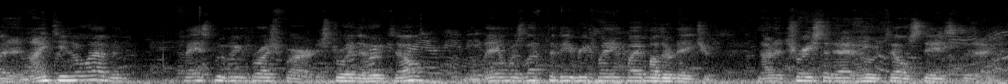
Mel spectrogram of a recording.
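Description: This is a man talking at a moderate pace. Noticeable background noise runs under his voice. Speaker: train tour narrator. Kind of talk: tour commentary. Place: train.

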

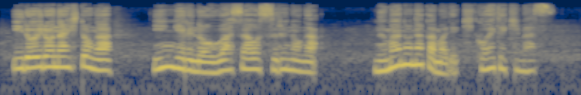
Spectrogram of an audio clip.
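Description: This woman talks at a moderate pace with a medium pitch. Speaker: narrator. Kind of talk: fairy tale audio drama narration.

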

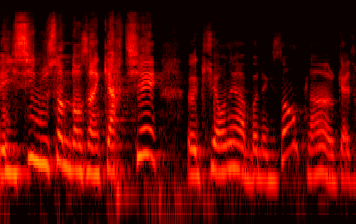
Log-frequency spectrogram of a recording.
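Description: The voice of this woman is somewhat breathy. She keeps to a moderate speed. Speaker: politician. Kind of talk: political speech. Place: hall.

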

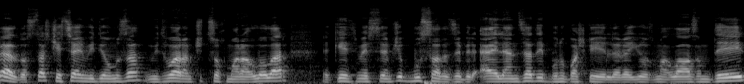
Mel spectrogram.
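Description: Man, medium pitch, moderate pace, with ordinary pitch variation. He has a plain, everyday voice, in a very clean recording with a silent background. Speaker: gaming YouTuber. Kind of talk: casual chat. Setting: voice chat.

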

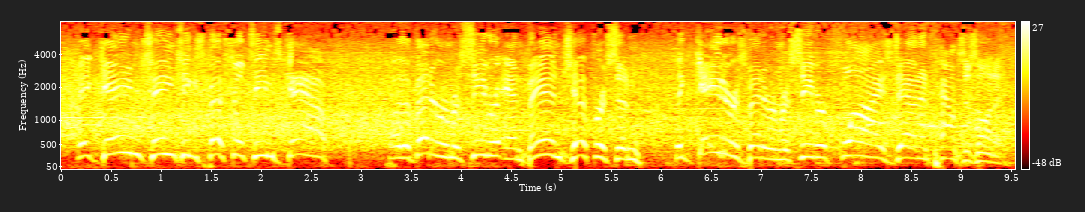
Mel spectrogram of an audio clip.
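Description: An animated, raised and projected voice with ordinary pitch variation and very even loudness, over noticeable background noise. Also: man, extremely high pitch for a man. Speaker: play-by-play commentator. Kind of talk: live play-by-play sports commentary, rapid game narration. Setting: stadium broadcast booth. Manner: animated, rising on big plays.

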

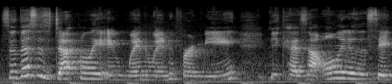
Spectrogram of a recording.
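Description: There is faint music in the background and audible room echo. A woman speaks at a moderate pace. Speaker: parenting vlogger. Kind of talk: casual vlog chat.

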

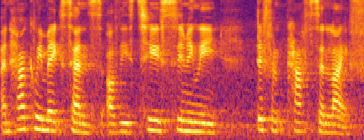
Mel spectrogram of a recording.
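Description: A speaker with a northern English accent talks at a moderate pace. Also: woman.

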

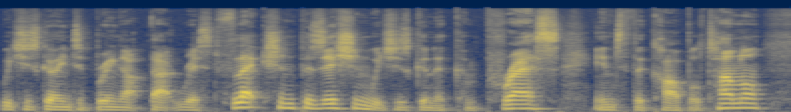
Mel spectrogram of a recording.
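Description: Over a quiet background, a man talks with vocal fry and very wide pitch swings. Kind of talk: tutorial. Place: home room.

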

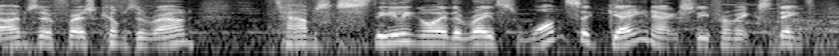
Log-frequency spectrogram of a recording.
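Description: Through noticeable background noise, a high-pitched man speaks at a fairly quick pace with fairly even intonation. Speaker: esports caster. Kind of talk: live commentary.

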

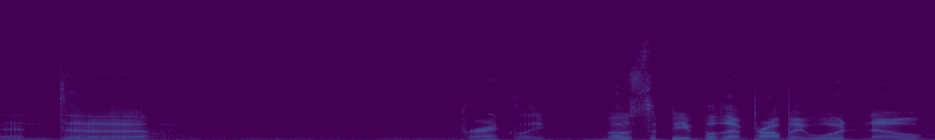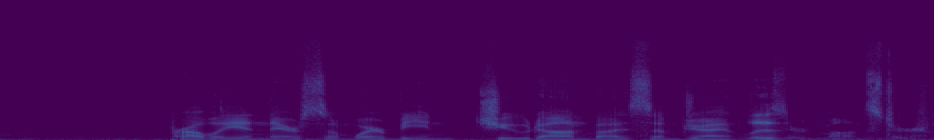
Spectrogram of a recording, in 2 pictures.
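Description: In a put-on character voice, a man sounds gruff and raspy at medium pitch, speaking at a moderate pace in a monotone, flat intonation with long, frequent pauses while music plays in the background. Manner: gruff, blunt, impatient.

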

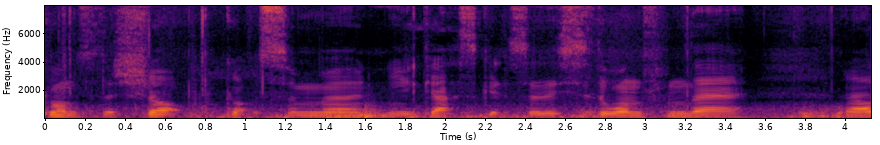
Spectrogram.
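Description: A man talks over noticeable background noise. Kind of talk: tutorial. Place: street. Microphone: phone near.

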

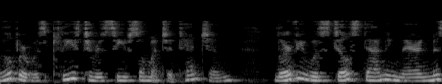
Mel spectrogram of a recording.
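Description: Pitch variation stays ordinary. The clip is reading aloud in a natural voice.

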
